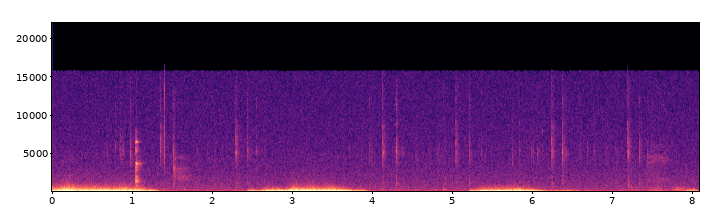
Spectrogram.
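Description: Computer keyboard keys pressed one at a time at irregular intervals during a touch-typing drill, as light clicks. Three long, low rumbles of about a second each, louder than the clicks, come roughly every two and a half seconds.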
